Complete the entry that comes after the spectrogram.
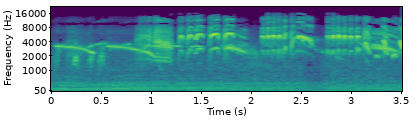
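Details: Tame caged Chinese hwamei singing, said to keep singing even when its cage is shaken: loud, varied whistled phrases with long falling slurs, then quick buzzy, rattling notes and rapid rising-falling warbles.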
